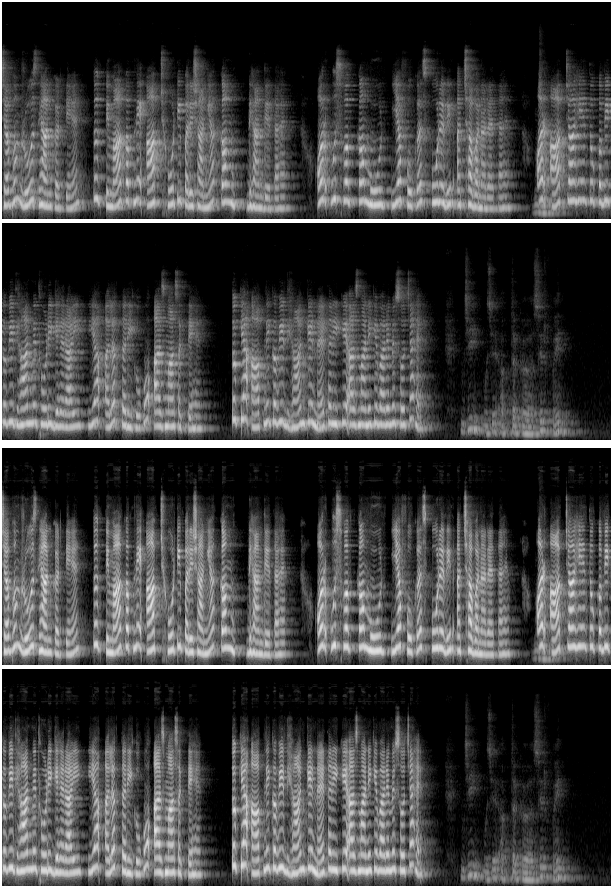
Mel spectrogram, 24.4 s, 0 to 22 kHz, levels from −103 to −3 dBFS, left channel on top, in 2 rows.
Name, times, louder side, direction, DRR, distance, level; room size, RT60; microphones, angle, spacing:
voice 1, 0.0-1.6 1.8-5.7 6.3-10.2 10.7-16.2 16.8-20.6, right 7 dB, 70° right, 19 dB, 0.4 m, -24 dB
voice 2, 10.6-11.1 21.1-23.4, equal, 5° left, -1 dB, 1.9 m, -48 dB
11.0 x 4.9 x 7.9 m, 0.69 s
head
